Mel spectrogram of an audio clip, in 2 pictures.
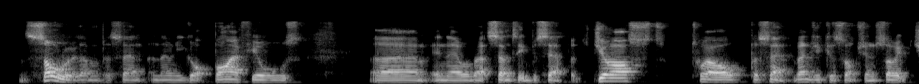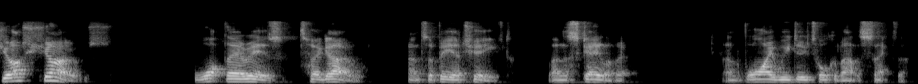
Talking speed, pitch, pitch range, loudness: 155 wpm, 105 Hz, 100-115 Hz, -21 LUFS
